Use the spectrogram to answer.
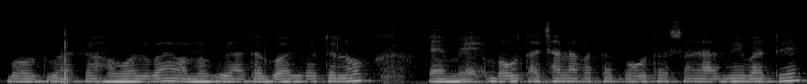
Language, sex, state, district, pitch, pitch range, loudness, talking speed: Bhojpuri, male, Bihar, East Champaran, 135 Hz, 130-140 Hz, -35 LUFS, 120 wpm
